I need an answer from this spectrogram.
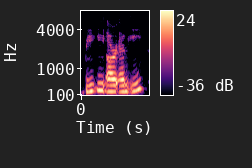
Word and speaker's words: Berne: I believe it's called the Berna Convention. It's Berne convention.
